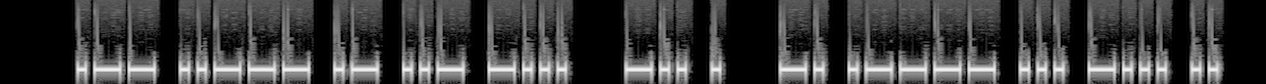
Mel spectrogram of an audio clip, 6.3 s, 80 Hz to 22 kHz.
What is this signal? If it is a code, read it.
Morse code, heard as a keyed tone, about 28 wpm, 700 Hz. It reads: W2AUB DE N1SBI
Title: USA Callsign DE Callsign 28wpm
